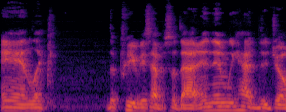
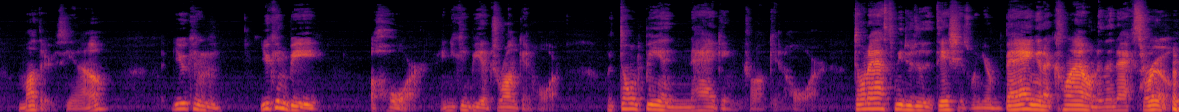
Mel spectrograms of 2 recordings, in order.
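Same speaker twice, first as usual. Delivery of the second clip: comic movie-villain character voice; 4 semitones higher, 3 dB louder than usual. Retelling a favorite scene's line: imitating the Joker's line. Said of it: "Where he's like".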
